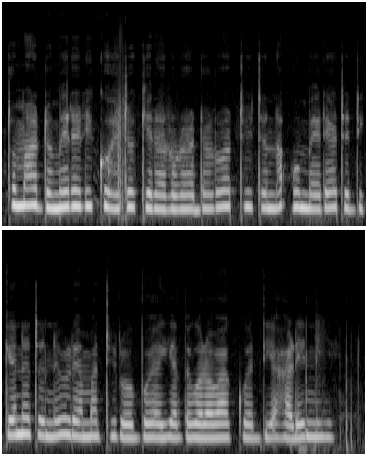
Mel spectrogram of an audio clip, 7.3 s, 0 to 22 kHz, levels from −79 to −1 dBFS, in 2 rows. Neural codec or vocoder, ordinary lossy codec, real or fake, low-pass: none; none; real; 19.8 kHz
